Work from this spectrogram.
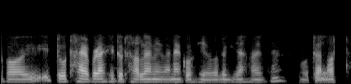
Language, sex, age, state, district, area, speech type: Assamese, male, 18-30, Assam, Dhemaji, urban, conversation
